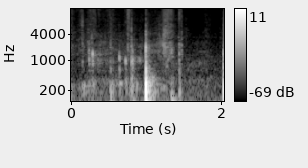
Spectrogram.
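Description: A hardcover book knocks softly as it is set down.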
